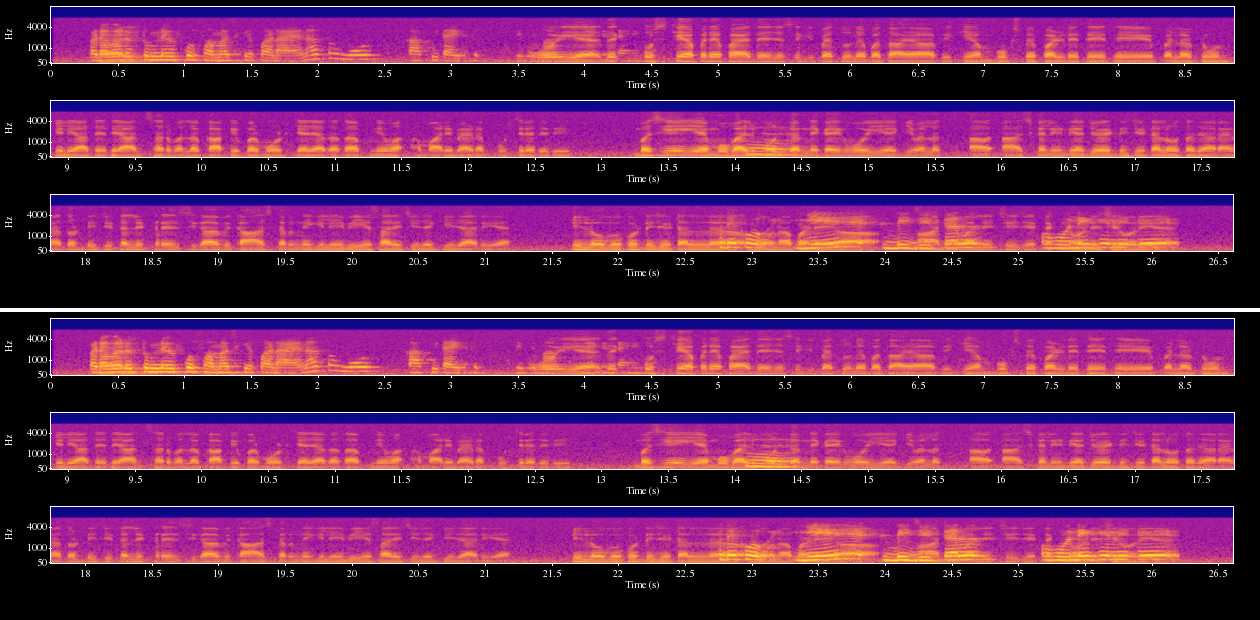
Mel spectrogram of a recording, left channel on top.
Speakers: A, on the right; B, on the left.
A: बट
B: हाँ
A: अगर
B: ये
A: तुमने उसको समझ के पढ़ा है ना तो वो काफी टाइम तक तुम्हारे
B: वही
A: दिमाग
B: है
A: में
B: देख
A: रहेगा
B: उसके अपने फायदे हैं, जैसे कि पह तूने बताया अभी कि हम बुक्स में पढ़ लेते थे मतलब ढूंढ के लिए आते थे आंसर मतलब काफी प्रमोट किया जाता था अपने वहाँ- हमारे मैडम पूछती रहती थी बस यही है मोबाइल
A: हम्म
B: फोन करने का एक वही है कि मतलब आ- आजकल इंडिया जो है डिजिटल होता जा रहा है ना तो डिजिटल लिटरेसी का विकास करने के लिए भी ये सारी चीजें की जा रही है कि लोगों को डिजिटल
A: तो देखो
B: होना पड़ेगा
A: ये डिजिटल
B: आने वाली चीजें टेक्नोलॉजी
A: होने के लिए
B: हो रही है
